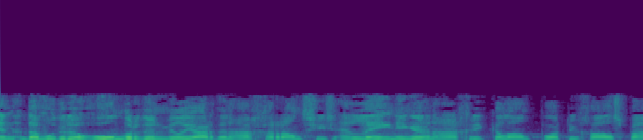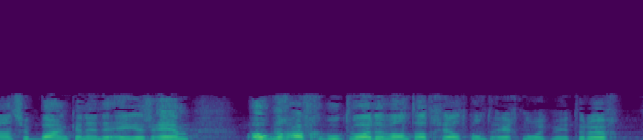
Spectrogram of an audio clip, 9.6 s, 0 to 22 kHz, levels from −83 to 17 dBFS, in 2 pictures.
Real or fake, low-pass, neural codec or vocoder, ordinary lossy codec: real; 7.2 kHz; none; none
